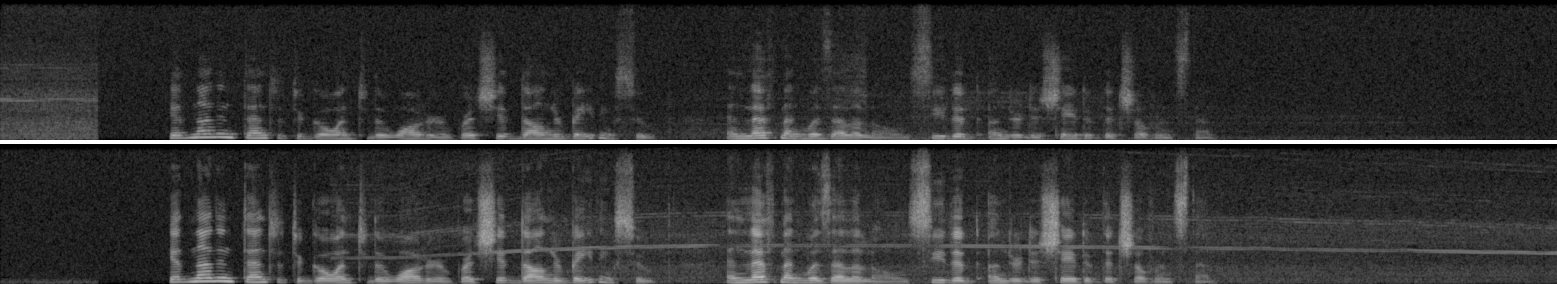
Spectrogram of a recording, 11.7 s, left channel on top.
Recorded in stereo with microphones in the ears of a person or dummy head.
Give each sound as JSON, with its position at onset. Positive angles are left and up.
{"t": 1.3, "sound": "a woman speaking", "side_deg": -45, "distance_m": 0.5}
